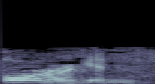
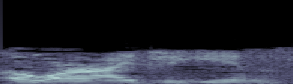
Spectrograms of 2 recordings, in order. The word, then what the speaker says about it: Origen: Tacitus did not have a reference to any Christos before Oregon, and you know it.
